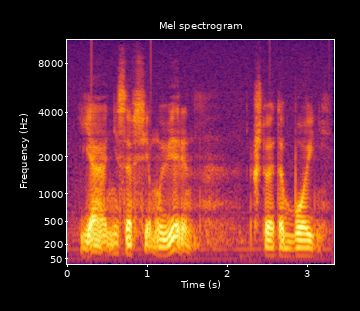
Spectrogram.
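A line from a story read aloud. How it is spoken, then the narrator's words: Quiet reply, doctor. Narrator (Russian): тихо ответил доктор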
